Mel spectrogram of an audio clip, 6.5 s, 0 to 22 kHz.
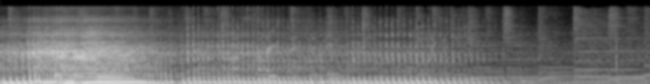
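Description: Husqvarna 701 single-cylinder motorcycle engine running as the bike rides past close by, loudest in the first second or so, then fading away about four to five seconds in. Music takes over near the end.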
